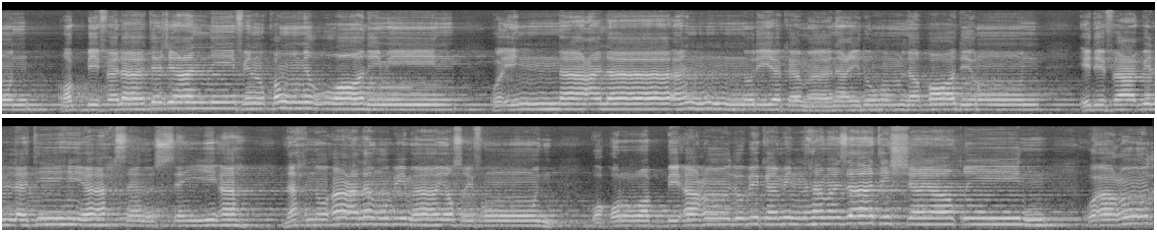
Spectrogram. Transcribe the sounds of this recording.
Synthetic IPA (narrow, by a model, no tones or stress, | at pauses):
n | ɾˤʔɑbːifalaːt̪ad͡ʒʕalniːfilqɑwmɪðˤːɑːlɪmiːn | waʔɪnːaːʕalaːʔanːʊɾɪjakamaːnaʕɪd̪ʊhʊmlɪqɑːd̪ɪɾuuːn | ʔɪd̪faʕbɪlːat̪iːhɪjaʔaħsanʊasːajːɪʔa | naħnʊʔaʕlamʊbɪmaːjɑsˤɨfuːn | wɑqʊlːɑbːiʔaʕuːðʊbɪkamɪnhamazaːt̪ʃːajɑːt̪ˤiːn | waʔaʕuː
